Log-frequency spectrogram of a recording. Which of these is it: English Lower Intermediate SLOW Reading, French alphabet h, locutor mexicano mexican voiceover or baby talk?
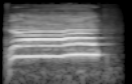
baby talk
